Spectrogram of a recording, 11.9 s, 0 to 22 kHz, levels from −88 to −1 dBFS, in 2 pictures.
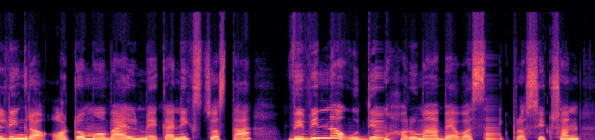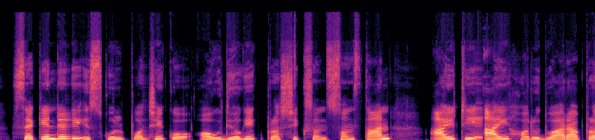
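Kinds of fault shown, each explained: Short concealed packet loss: At about 1.43 s a few hundredths of a second of the call failed to arrive in time, roughly 20 ms of audio. The receiver bridged the hole by extending the sound just before it for about 18 ms, then blended back into the real signal. The result is a brief smear or wobble in the speech.
Burst of packet loss: Five times the call lost a longer run of audio in one go, at about 3.77, 4.87, 6.61, 7.39 and 10.72 s. Most gaps cover about 60 ms, while the one at 4.87 s covers about 120 ms. Each time the receiver kept the last sound going for roughly the missing span, fading it as the gap went on. Speech then resumes further on, with the lost part simply gone.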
